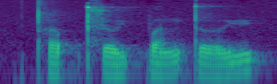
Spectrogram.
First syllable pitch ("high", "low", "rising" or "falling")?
rising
